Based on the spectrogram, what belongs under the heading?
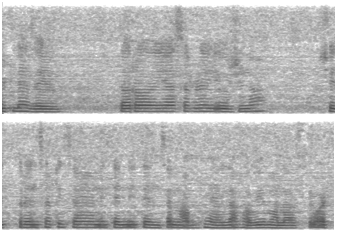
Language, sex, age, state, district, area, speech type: Marathi, female, 18-30, Maharashtra, Akola, rural, spontaneous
